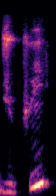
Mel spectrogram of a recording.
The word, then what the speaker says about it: Dupoux: Oui, désolée, la prononciation c'est Dupuis, c'est un nom landais, hein.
